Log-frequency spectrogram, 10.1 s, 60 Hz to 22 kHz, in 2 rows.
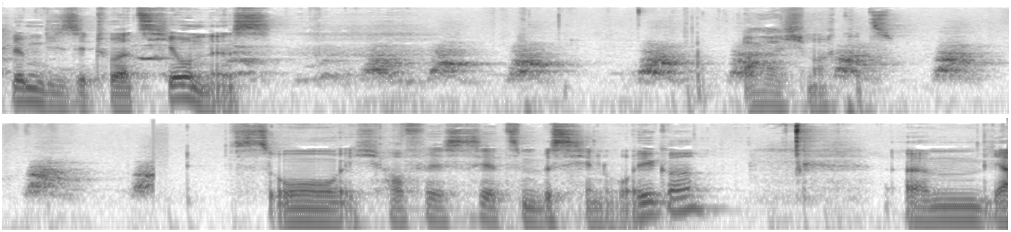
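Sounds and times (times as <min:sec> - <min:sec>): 
speech: 0:00.0 - 0:01.4, 0:03.7 - 0:04.6, 0:06.2 - 0:10.0
dog barking in the background: 0:00.6 - 0:05.8.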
